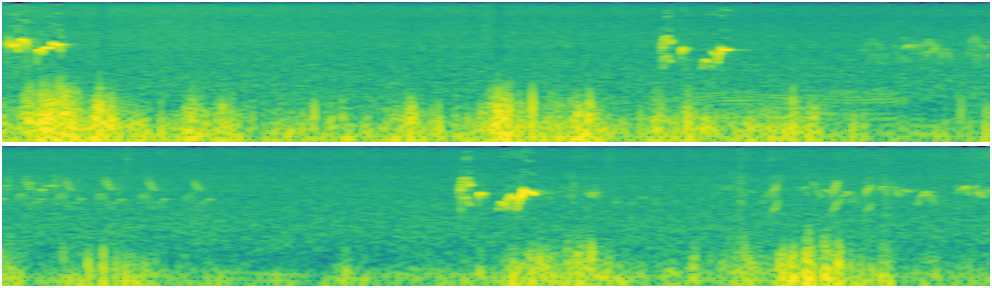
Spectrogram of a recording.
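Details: Sooty-headed bulbul keeps singing in strong wind, recorded for bird luring: brief chirpy clusters of notes at intervals of three to four seconds, half buried under heavy, gusting wind roar.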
